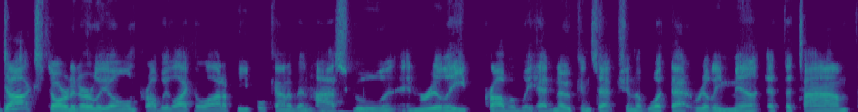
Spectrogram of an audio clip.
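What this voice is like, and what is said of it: Alabama Southern American accent. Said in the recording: “I just love listening to your voice and your accent... It seems like you're in Alabama”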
